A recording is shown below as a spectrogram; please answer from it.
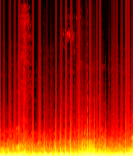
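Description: Motorcycle engine idling with a steady, rapid firing beat.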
